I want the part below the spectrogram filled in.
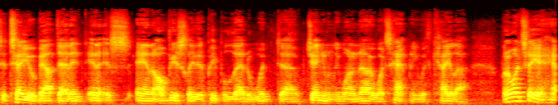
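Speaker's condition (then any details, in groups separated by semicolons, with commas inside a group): No condition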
